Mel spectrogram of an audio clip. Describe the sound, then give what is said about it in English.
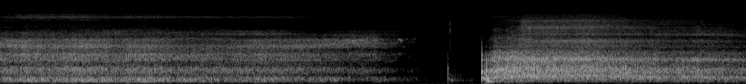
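An exaggerated, complete deep inhale followed by a forceful exhale. Each is a long, loud, breathy rush of air, separated by a brief near-silent pause. “see if you can make the inhale a complete inhale, i.e. don't stop inhaling till you can't inhale no more. This is what it sounds like when I do it. I'm exaggerating it for broadcast purposes.”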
